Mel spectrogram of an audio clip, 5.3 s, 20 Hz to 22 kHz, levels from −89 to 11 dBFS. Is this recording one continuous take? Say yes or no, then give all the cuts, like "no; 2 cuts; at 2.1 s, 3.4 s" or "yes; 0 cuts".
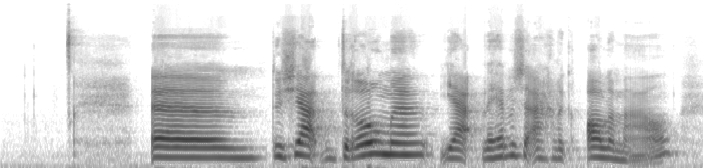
no; 2 cuts; at 2.0 s, 3.2 s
